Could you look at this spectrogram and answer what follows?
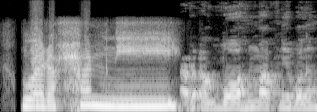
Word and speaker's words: اللهم: আর আল্লাহুম্মা আপনি বলেন তো। আল্লাহুম্মা। আবার আল্লাহুম্মা। হুম্মা না, এটা হচ্ছে ধাক্কা দিয়া হা। আল্লাহুম্মা হা যেটা ধাক্কা দিতে হয় সেই হা এখানে।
